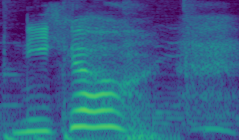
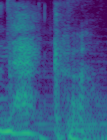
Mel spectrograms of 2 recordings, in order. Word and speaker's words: Neko: this username I'd use I pronounced it Nico so I still read Neko is Nico knowing full while it's NECA fair enough you know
